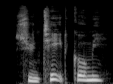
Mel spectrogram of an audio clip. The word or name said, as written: syntetgummi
